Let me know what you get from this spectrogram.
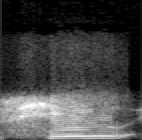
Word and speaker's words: Hugh: Yes, my name is Hugh, H-U-G-H. The last name is Charlson. It's spelled T like Tom, R-A-U-L-S-E-N like Nancy.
